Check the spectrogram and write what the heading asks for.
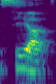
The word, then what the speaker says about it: SEAT: It's pronounced Seat, spelled seat.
